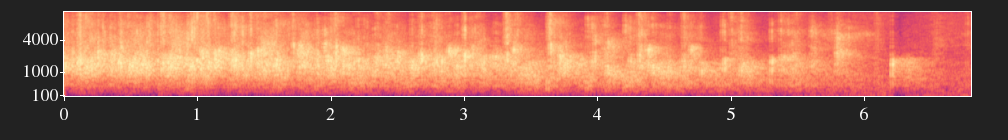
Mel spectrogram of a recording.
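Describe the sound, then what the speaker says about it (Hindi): Applause from an audience at a coaching institute's celebration for a student who achieved a JEE Main rank, a dense steady patter of many hands that thins slightly near the end. "इनके लिए जोरदार तालियां आप लोग बजा दीजिए।"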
